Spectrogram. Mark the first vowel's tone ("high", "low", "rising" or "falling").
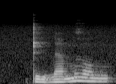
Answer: low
